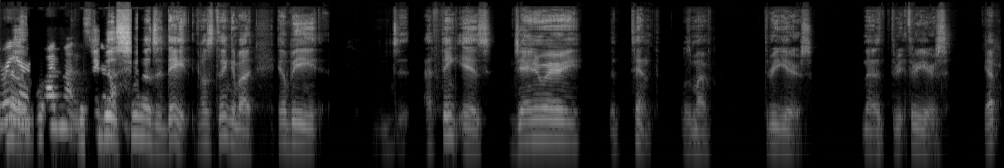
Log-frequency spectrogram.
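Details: Adult male stroke survivor with aphasia after stroke; aphasia.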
